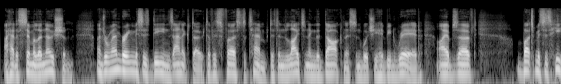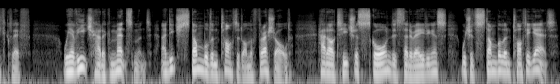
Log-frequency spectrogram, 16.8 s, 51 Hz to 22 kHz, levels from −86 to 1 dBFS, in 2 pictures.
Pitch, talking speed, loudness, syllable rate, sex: 105 Hz, 200 wpm, -20 LUFS, 6.1 syllables/s, male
